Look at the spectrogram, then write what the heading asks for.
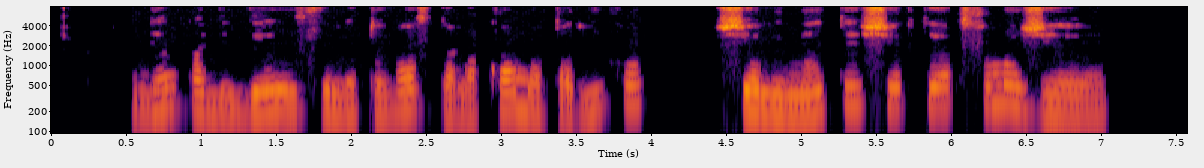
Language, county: Lithuanian, Vilnius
